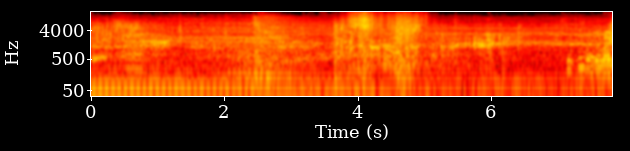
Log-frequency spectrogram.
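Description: Flesh squelches and tears as tentacles burst out.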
